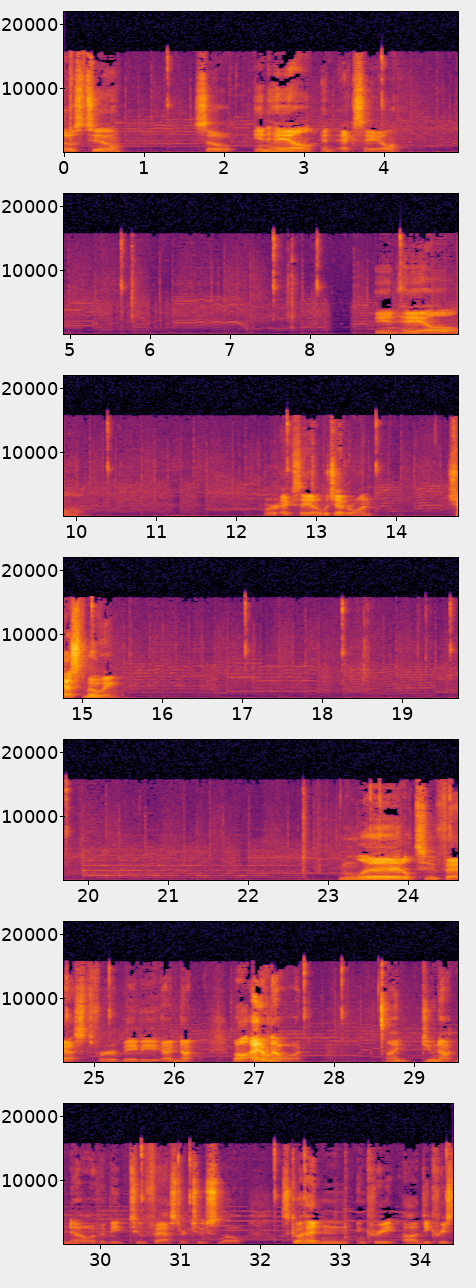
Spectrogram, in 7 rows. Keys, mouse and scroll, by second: 1.2-4.0 drag, 5.5-7.5 drag, 8.0-9.1 drag, 10.4-12.7 drag, 13.8-15.1 drag, 17.0-18.3 drag, 19.6 click, 19.8 space, 23.5-24.6 right drag, 23.5 space, 24.9 c, 32.2 click, 33.0 s.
